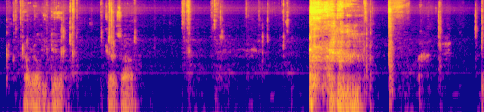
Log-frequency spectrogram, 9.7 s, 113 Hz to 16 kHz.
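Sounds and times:
speech: 0.5s - 1.4s, 2.2s - 2.8s
harsh coughing from a smoker: 6.2s - 7.3s.

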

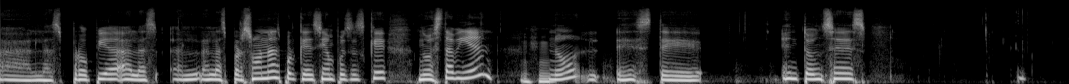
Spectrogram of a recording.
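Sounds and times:
speech: 0.5s - 7.1s, 7.8s - 8.9s
voice imitating chewing food with wet mouth smacks: 9.1s - 10.6s.

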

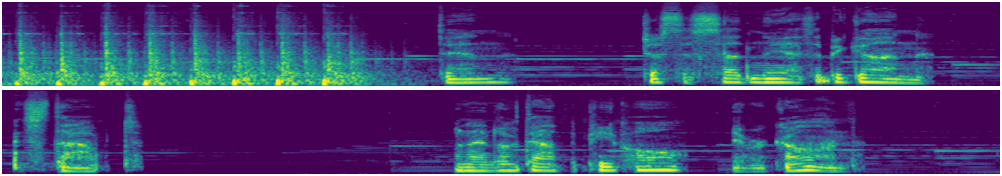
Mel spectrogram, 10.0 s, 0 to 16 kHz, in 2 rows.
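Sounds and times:
heavy pounding on a door: 0.0s - 2.1s
speech: 2.2s - 2.6s, 3.2s - 5.8s, 7.3s - 9.4s.

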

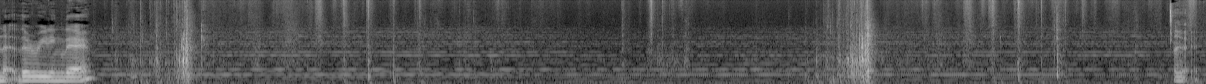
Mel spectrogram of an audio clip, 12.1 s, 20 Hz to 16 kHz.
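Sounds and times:
speech: 0.0s - 1.0s
tarot cards being shuffled: 1.1s - 4.9s, 6.2s - 7.0s, 8.1s - 12.0s.

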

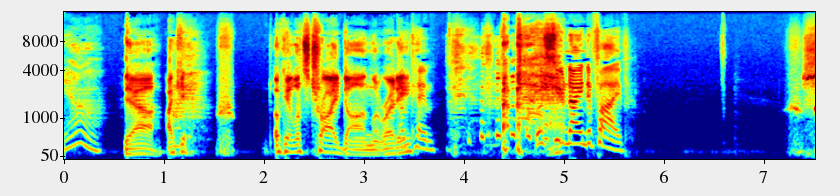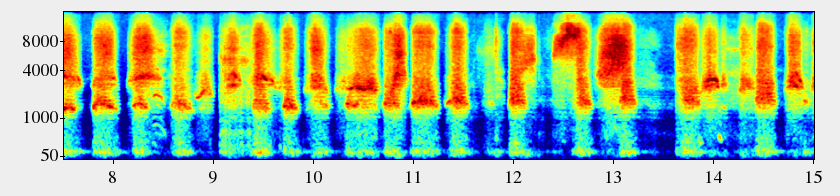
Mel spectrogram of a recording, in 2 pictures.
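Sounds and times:
speech: 0.0s - 5.7s, 7.2s - 15.0s
failed whistling attempt with breathy airy puffs: 1.5s - 1.8s, 7.2s - 15.0s
laughter: 3.8s - 5.1s, 13.6s - 14.5s.

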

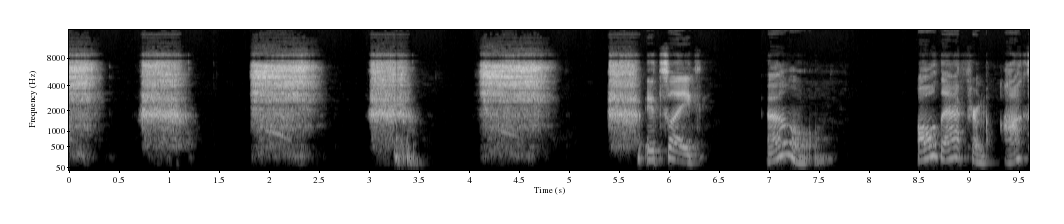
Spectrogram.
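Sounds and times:
forceful breathing in through nose and out through mouth: 0.0s - 5.8s
speech: 5.8s - 6.4s, 7.0s - 7.7s, 8.5s - 9.6s.

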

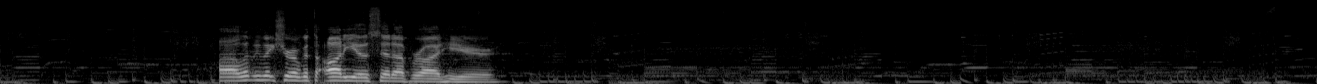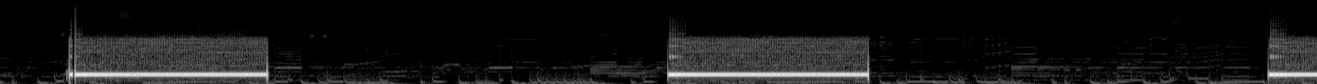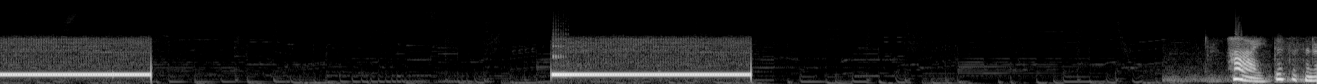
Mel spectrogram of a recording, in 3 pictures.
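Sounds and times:
speech: 2.2s - 5.1s, 39.1s - 39.4s
electronic ringback tone from an outgoing phone call: 13.9s - 15.9s, 19.8s - 21.9s, 25.9s - 27.9s, 31.8s - 33.9s.

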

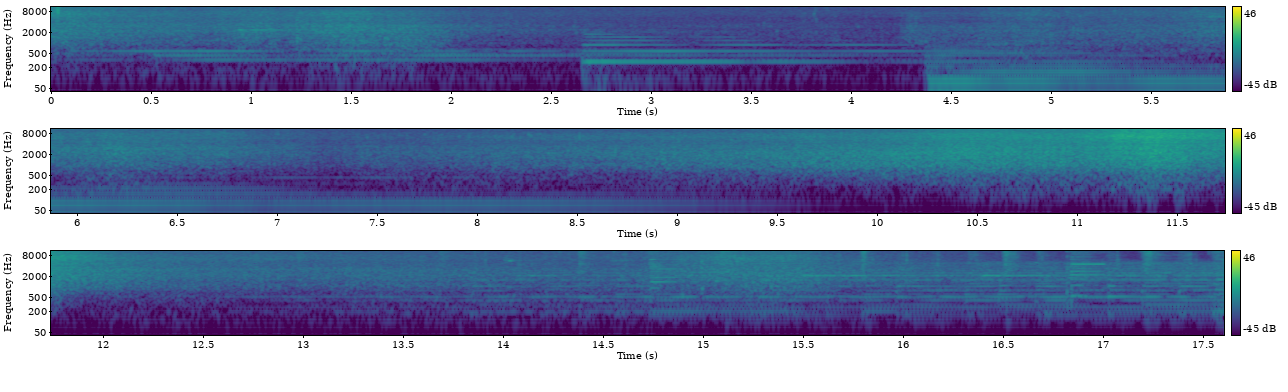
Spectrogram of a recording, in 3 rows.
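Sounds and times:
ocean waves breaking on shore: 0.0s - 17.5s
low sustained humming tones: 2.3s - 9.7s.

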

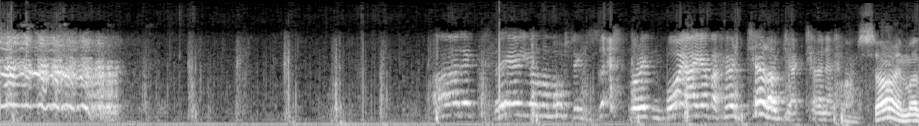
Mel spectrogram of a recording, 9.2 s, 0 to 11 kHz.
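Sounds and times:
horse neighing: 0.0s - 1.3s
hoof clops: 0.0s - 9.1s
speech: 7.6s - 9.1s.

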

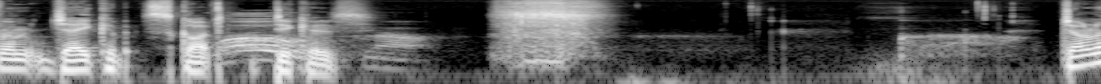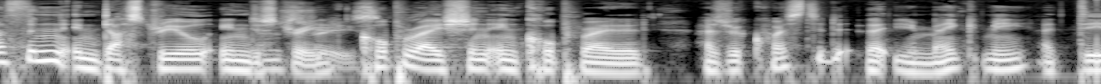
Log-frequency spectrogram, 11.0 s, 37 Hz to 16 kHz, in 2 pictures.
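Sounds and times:
speech: 0.0s - 2.9s, 5.3s - 11.0s
loud sneeze: 2.5s - 3.1s.

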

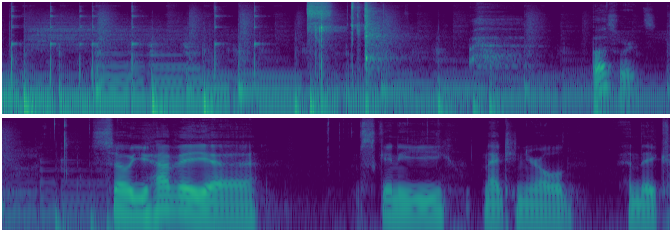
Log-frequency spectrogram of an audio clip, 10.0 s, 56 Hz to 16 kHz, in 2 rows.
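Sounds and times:
glasses clinking in a toast: 0.0s - 2.0s
steady tonal musical background: 0.0s - 7.3s
speech: 4.4s - 5.0s, 5.8s - 7.0s, 7.8s - 10.0s.

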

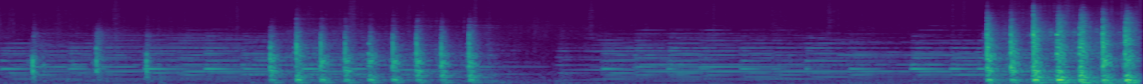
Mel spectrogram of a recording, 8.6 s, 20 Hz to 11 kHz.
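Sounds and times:
soft musical backing: 0.0s - 8.5s
knocking on a door: 2.0s - 3.8s, 7.4s - 8.5s.

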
